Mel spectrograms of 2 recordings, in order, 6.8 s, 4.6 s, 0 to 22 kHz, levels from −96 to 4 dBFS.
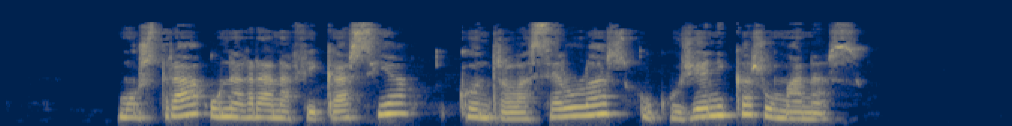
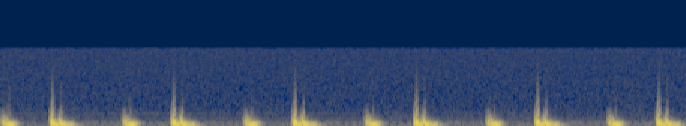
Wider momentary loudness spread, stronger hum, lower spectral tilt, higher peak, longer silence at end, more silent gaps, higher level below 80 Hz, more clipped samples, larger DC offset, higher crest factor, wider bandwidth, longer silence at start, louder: about the same, 7 LU vs 5 LU; neither; second, -3 dB/octave vs -11.5 dB/octave; second, -10 dBFS vs -4 dBFS; first, 1 s vs 0.05 s; neither; second, -78 dBFS vs -20 dBFS; neither; neither; about the same, 18 dB vs 16 dB; first, 11.5 kHz vs 1.1 kHz; first, 0.8 s vs 0 s; second, -27 LUFS vs -23 LUFS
